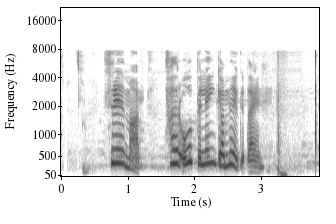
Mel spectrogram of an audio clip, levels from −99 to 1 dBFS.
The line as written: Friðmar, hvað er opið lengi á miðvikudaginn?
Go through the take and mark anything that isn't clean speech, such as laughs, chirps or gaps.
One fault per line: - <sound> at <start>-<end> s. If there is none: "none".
- thud at 3.2-3.4 s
